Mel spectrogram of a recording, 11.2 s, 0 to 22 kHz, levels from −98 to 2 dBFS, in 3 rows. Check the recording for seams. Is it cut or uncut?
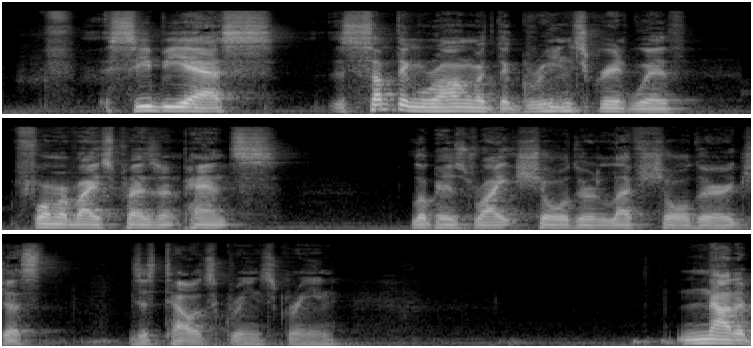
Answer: cut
